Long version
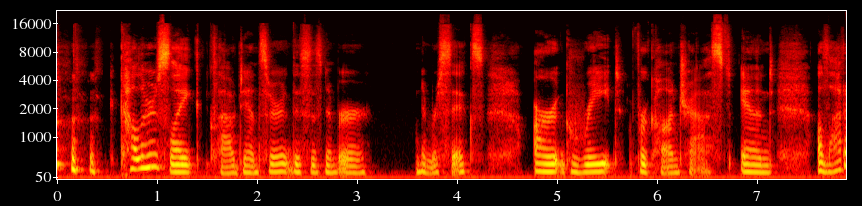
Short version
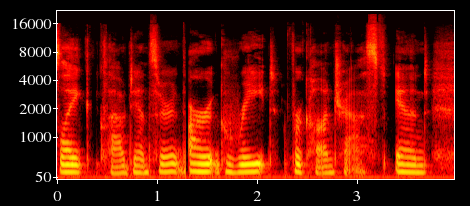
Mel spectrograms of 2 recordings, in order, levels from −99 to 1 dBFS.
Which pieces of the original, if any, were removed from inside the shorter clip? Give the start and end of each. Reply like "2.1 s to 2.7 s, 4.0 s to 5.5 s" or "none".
2.3 s to 4.7 s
